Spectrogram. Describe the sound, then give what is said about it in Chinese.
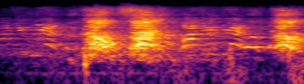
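Faint crowd of Taiwanese expatriates chanting slogans outside a hotel in San Francisco, with rhythmic surges of many voices rising and falling in repeated bursts. “接着，在台侨们“赖清德当选”的口号声中，赖清德站到酒店正门外，向欢迎者挥手致意，并接受了台侨送上的鲜花，随后步入酒店。”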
